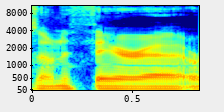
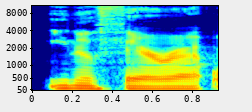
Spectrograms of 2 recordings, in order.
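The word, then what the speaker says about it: Oenothera: So I mentioned the pink evening primrose, Onothera, or Enothera, or Enothera, depending on how you want to pronounce it, speciosa.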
